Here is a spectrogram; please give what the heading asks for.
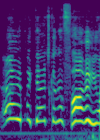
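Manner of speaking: put-on high, loud, panicked kid's blurt; scared boy warning the bartender he'll be fired, high and loud; retold shaking panic. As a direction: blurt it out trembling with alarm. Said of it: "I was, like, shaking".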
